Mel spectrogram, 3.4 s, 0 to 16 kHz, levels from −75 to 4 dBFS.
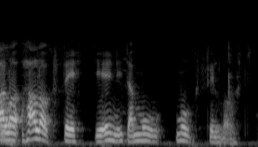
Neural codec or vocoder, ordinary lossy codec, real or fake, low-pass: vocoder, 44.1 kHz, 128 mel bands every 256 samples, BigVGAN v2; none; fake; 14.4 kHz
